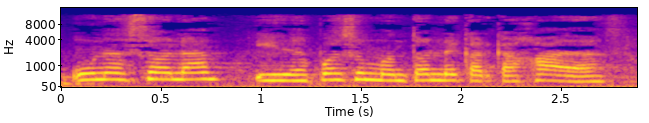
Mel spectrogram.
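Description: A woman narrating a children's radio play in an expressive storytelling manner. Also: high-pitched, moderate pace, very noisy. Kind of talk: storybook reading.

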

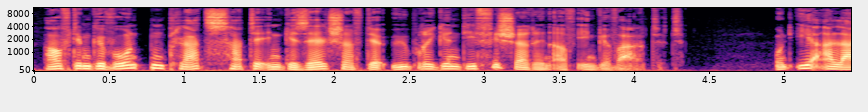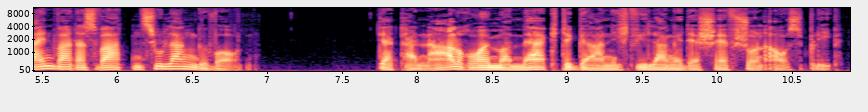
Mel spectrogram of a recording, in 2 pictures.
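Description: A man narrating a literary radio drama as a wry, intense storyteller, expressive and precise, with a creaky voice. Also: fairly low pitch, normal speed, no echo, studio quality. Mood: dry, dramatic.

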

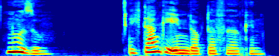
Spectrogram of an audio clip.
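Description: An actress playing a restless, quick-witted wife who bluffs her way along, cool and sardonic, in a radio play. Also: lowish voice, animated. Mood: cool bluffing. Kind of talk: 1990s German radio play acting.

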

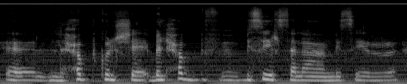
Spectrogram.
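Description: A middle-aged woman from Syria with a rural Syrian accent, a guest in a radio interview who talks haltingly and earnestly, searching for words. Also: mid-range voice, steady tone, slight background noise. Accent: rural Syrian Arabic.

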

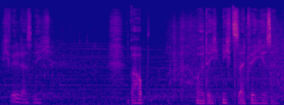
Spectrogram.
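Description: Radio drama part: embittered, short-fused man actor, lowish gravelly voice, terse phrasing. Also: moderate pace, lightly acted. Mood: subdued. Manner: terse, volatile. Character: volatile, embittered man, quick to rage. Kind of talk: stylized radio play acting. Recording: studio radio drama, faint music.

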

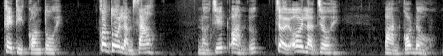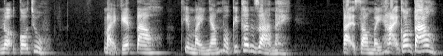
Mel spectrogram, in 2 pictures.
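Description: A woman's voice: medium pitch, lively intonation, brisk, pitched above the performer's own voice, lightly acted. A woman voicing a grieving middle-aged mother who wails and hurls accusations in a storybook reading. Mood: wailing rage. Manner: wailing, shrieking accusations.

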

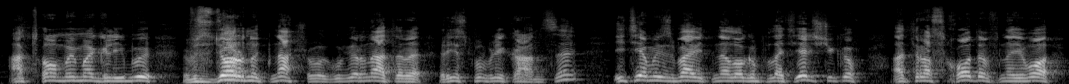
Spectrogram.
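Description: An elderly politician giving a speech in a radio drama. He drags his words slowly and repeats himself, swinging widely from ringing oratory to sentimental murmurs. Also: on the high side, a bit bright, full character voice. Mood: jovial, sardonic. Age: 70s. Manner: halting, repetitive, theatrical oratory. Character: elderly tipsy senator, sentimental, rambling banquet orator. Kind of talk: Soviet radio drama acting, speech-making.

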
